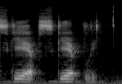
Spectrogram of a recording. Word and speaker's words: Skip Skipley: It's pronounced Skip Skipley.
